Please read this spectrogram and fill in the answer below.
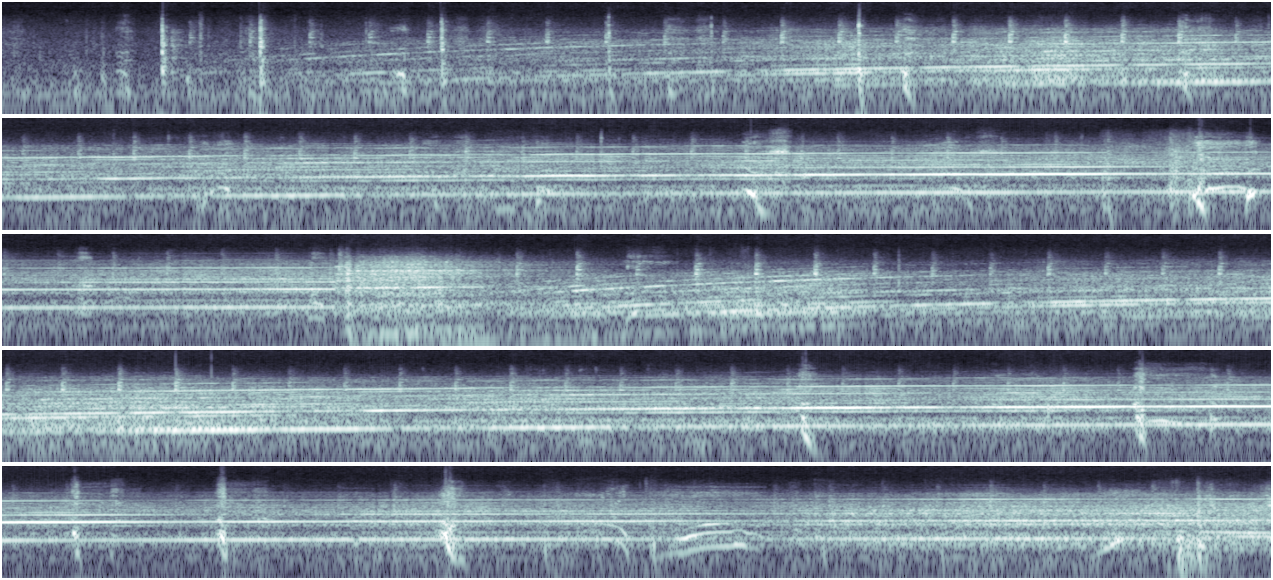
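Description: Helicopter turbine engine starting: a whine that rises in pitch over several seconds and levels off, drops briefly about halfway through, then winds up again. A fast, even ticking runs throughout.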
